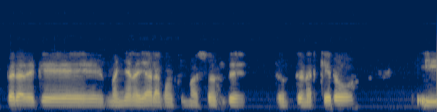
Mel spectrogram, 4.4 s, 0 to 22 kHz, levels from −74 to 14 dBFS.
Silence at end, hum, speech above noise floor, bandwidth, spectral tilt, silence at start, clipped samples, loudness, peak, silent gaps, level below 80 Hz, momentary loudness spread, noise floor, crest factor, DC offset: 0 s; none; 34 dB; 10.5 kHz; -7 dB/octave; 0.1 s; under 0.1%; -17 LUFS; 0 dBFS; none; -80 dBFS; 11 LU; -51 dBFS; 16 dB; under 0.1%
